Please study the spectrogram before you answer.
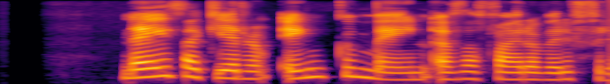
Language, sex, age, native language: Icelandic, female, 40-49, Icelandic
